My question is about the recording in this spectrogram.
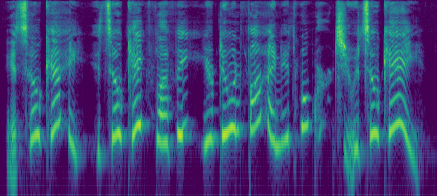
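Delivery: very high, cooing reassurance; soothing scared dog. Retold or imitated. Owner soothing a scared dog in high baby talk. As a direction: coo it's okay to a frightened puppy. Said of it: "And how do you say it?".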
